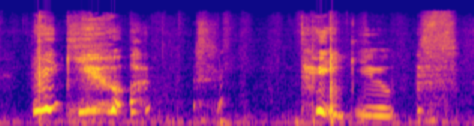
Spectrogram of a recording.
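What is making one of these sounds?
A young girl laughs.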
